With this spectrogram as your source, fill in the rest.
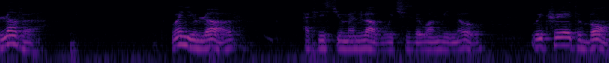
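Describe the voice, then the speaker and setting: A man with a French accent speaks at a very slow pace and a medium pitch, with ordinary pitch variation. His loudness swings widely, long pauses come often, and audible room echo is present. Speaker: yoga teacher trainer. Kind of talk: conference talk.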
